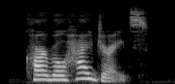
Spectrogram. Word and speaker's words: carbohydrates: 但是呢我们在这句话当中的 quality 呢是做的它的形容词形式等同于 excellent, 修饰后面的 carbohydrates, carbohydrates, 这个词我们来说一下它的意思叫做碳水化合物它的重读音节呢是落在哪个音节上呢大家仔细听一下。 carbohydrates, carbohydrates, 没错就是 hydrate, high, 第三个音节的地方。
